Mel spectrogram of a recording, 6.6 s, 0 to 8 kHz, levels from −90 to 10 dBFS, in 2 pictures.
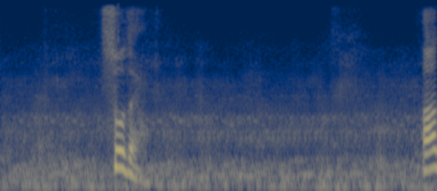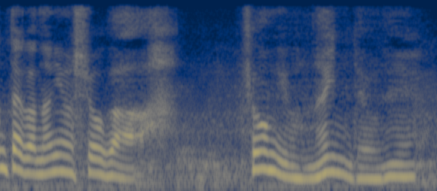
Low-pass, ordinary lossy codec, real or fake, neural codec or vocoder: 7.2 kHz; AAC, 48 kbps; fake; codec, 24 kHz, 1.2 kbps, DualCodec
